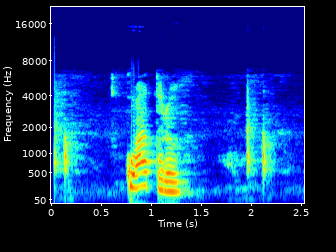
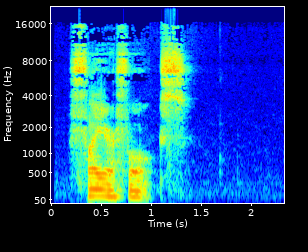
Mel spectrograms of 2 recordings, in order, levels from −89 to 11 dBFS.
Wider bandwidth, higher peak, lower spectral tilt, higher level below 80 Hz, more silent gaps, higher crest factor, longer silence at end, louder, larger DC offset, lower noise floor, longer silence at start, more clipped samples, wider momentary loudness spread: second, 6.6 kHz vs over 20 kHz; about the same, -2 dBFS vs 0 dBFS; first, -7 dB/octave vs -2 dB/octave; second, -56 dBFS vs -44 dBFS; neither; about the same, 16 dB vs 16 dB; second, 0.35 s vs 0.95 s; second, -17 LUFS vs -11 LUFS; neither; second, -46 dBFS vs -55 dBFS; second, 0 s vs 0.2 s; neither; first, 15 LU vs 7 LU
